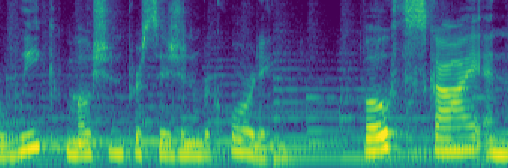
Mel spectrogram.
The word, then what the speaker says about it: scai: Continuing the theme of instruments named after Swiss peaks, our next generation of seismic recorders are scai (sounds like sky) and nair (rhymes with fire) in the GMS series.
